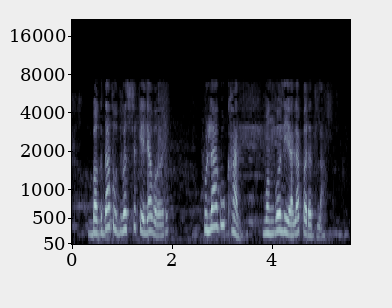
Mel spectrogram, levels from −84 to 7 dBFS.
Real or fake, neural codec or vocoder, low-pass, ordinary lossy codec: fake; vocoder, 22.05 kHz, 80 mel bands, WaveNeXt; 7.2 kHz; MP3, 32 kbps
